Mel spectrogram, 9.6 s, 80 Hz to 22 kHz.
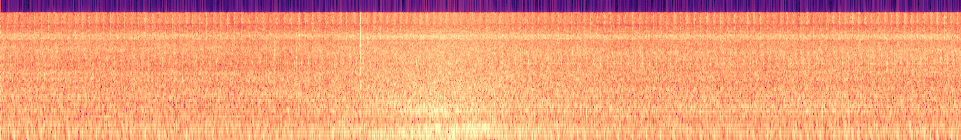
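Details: Honda Beat scooter after TPS check and throttle body cleaning, idle being set around 1500–1600 rpm: steady even putter, revs lifting briefly midway then settling to a smooth regular idle.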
